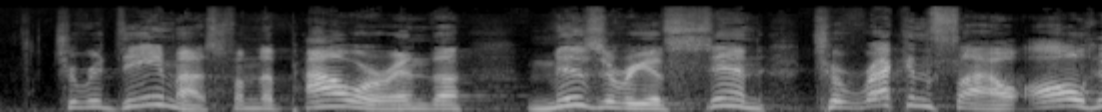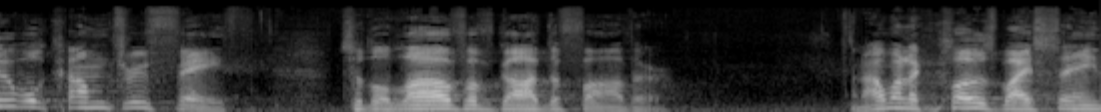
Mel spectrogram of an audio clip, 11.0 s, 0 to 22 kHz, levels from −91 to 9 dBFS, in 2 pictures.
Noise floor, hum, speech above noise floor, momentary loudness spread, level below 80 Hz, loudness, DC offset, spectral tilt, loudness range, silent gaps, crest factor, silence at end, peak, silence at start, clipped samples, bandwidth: -64 dBFS; none; 39 dB; 14 LU; -62 dBFS; -25 LUFS; under 0.1%; -4.5 dB/octave; 4 LU; none; 22 dB; 0 s; -6 dBFS; 0.3 s; under 0.1%; 16.5 kHz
